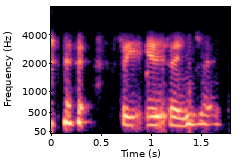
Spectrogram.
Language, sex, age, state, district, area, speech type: Sindhi, female, 18-30, Gujarat, Kutch, rural, conversation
